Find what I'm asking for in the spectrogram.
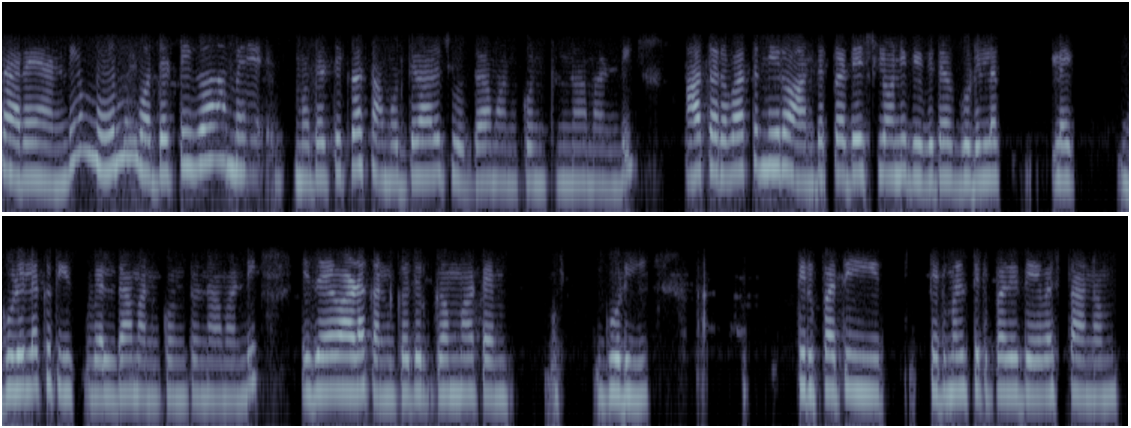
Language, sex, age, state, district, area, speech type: Telugu, female, 30-45, Andhra Pradesh, N T Rama Rao, urban, conversation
